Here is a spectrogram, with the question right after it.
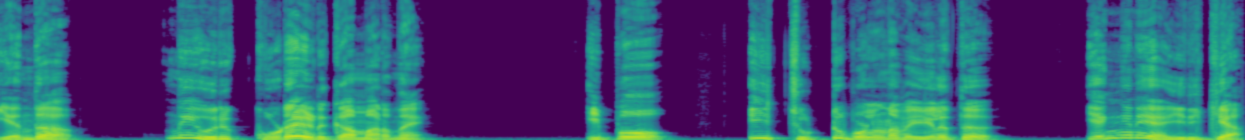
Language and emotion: Malayalam, angry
